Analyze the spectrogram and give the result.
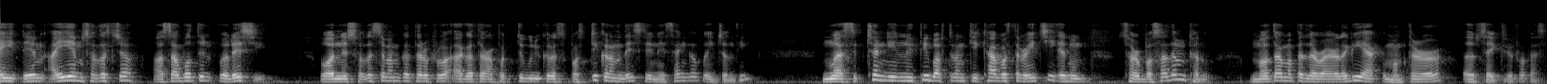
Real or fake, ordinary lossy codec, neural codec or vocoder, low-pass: fake; none; codec, 24 kHz, 0.9 kbps, WavTokenizer, small release; 7.2 kHz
